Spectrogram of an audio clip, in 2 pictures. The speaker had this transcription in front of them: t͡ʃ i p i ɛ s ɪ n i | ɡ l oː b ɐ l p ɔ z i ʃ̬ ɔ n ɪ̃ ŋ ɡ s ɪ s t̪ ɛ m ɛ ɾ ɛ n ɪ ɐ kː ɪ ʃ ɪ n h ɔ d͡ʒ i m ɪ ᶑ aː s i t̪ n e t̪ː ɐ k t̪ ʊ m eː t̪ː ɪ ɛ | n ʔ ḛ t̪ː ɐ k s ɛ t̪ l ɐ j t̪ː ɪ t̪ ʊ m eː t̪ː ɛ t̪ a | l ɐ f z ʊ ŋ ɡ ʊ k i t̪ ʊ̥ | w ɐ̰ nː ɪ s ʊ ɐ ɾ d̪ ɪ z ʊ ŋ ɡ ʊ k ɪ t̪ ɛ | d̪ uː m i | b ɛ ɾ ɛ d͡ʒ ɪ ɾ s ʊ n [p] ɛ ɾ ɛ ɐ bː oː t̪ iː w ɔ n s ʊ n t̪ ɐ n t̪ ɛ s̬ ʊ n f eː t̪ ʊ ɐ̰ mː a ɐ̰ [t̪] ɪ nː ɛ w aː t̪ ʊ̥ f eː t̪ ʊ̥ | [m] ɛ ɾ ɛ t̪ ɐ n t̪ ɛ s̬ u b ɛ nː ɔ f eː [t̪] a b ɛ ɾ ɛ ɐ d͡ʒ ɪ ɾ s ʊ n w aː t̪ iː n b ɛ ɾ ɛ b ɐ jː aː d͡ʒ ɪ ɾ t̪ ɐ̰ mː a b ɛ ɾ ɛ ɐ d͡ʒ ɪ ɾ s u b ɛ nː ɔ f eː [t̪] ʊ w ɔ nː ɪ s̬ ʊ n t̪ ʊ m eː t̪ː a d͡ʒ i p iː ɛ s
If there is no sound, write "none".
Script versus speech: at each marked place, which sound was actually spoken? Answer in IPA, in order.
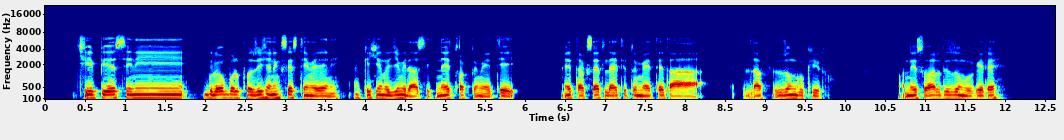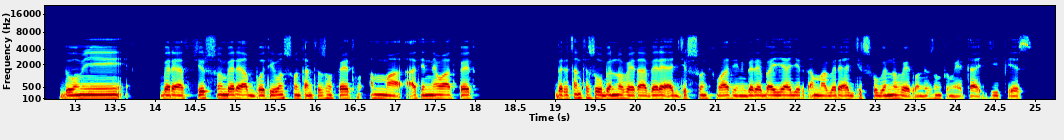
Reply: b, t̪, b, t̪, t̪

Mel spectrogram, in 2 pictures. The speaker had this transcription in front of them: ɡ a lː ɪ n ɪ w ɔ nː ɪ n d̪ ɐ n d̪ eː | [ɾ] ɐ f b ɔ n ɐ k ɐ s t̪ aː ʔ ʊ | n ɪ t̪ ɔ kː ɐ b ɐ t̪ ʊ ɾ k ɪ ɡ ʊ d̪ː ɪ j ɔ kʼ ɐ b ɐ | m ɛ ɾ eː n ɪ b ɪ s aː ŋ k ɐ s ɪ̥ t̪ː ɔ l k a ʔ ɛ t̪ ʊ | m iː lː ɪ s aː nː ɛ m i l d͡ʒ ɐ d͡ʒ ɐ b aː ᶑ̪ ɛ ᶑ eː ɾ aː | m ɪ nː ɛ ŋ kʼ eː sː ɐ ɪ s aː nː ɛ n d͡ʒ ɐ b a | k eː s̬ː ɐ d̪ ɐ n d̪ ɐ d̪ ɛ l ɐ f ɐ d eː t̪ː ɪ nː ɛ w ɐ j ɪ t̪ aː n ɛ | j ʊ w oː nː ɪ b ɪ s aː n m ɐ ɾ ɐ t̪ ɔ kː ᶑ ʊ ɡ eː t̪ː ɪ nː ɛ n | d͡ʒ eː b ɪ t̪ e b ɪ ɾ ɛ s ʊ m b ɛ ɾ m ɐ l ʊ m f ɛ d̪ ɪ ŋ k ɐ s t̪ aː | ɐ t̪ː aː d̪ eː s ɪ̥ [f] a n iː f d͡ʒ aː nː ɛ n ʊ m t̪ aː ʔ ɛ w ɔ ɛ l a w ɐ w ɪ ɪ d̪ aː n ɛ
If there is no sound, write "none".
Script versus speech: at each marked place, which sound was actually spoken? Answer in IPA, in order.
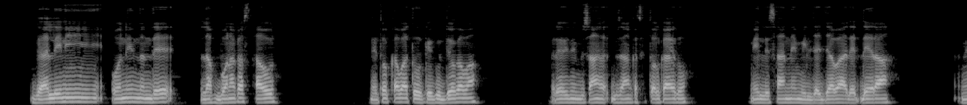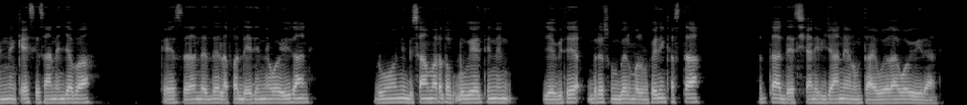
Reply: l, ʃ

